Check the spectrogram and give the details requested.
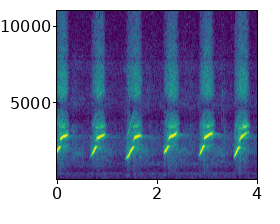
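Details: Female grey francolin giving a steady series of six rising, whistled two-part notes, each sharply upswept then levelling, repeated roughly every 0.7 seconds on a quiet background.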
